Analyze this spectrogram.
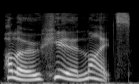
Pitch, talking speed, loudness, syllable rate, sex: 255 Hz, 130 wpm, -16 LUFS, 3.7 syllables/s, female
